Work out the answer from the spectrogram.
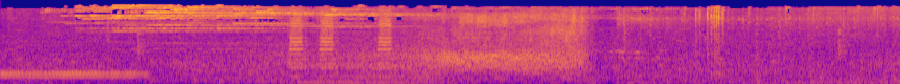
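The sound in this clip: A car in a video game drives with a steady engine rumble and road noise under talk, then grows quieter after about six seconds.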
